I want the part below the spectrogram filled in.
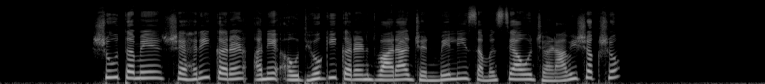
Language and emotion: Gujarati, neutral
